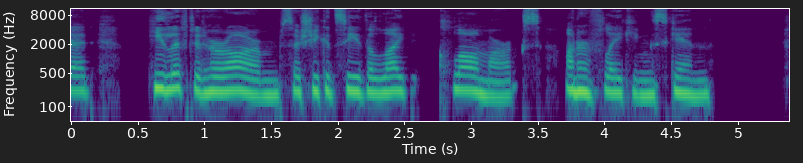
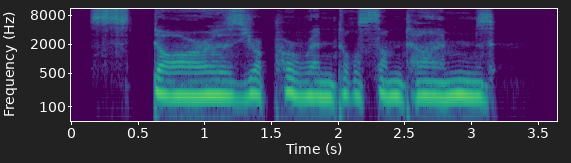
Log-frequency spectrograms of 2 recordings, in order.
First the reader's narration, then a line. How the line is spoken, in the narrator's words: Sissex mumbled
